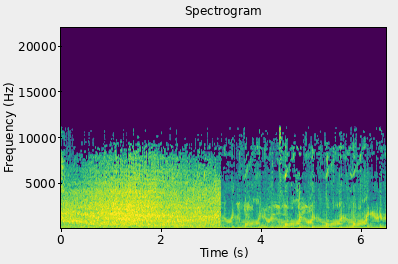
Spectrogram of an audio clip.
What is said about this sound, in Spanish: Abróchense los cinturones que despegamos.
